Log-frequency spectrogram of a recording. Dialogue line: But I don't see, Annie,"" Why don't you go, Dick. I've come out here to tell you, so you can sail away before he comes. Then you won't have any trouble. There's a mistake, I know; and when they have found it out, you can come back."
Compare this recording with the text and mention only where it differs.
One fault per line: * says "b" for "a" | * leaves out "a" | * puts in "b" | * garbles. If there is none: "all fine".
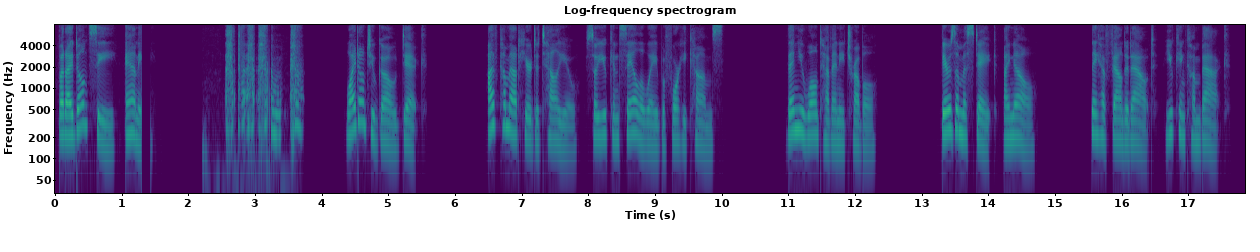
* leaves out "and when"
